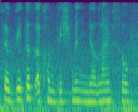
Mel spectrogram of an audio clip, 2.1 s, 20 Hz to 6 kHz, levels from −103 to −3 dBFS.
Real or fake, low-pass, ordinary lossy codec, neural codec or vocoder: real; 5.4 kHz; none; none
